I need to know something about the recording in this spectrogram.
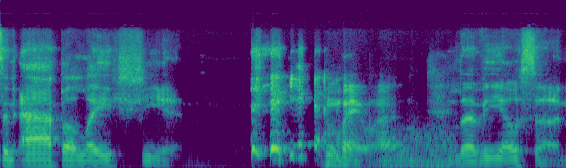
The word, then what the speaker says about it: Leviosa: Leviosa, not Levisar.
